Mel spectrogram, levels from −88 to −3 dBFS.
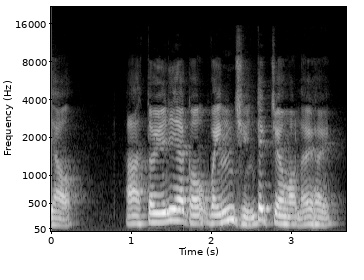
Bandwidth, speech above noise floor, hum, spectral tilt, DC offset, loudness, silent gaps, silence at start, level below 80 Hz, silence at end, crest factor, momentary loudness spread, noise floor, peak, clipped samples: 9 kHz; 44 dB; none; -7.5 dB/octave; under 0.1%; -17 LUFS; none; 0 s; -62 dBFS; 0.15 s; 14 dB; 9 LU; -61 dBFS; -4 dBFS; under 0.1%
